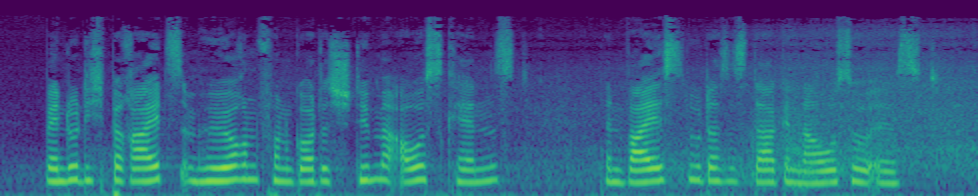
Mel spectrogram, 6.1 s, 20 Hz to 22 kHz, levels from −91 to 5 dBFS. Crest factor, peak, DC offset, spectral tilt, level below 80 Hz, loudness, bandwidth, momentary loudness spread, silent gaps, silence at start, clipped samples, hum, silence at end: 16 dB; -4 dBFS; under 0.1%; -3.5 dB/octave; -44 dBFS; -20 LUFS; 16.5 kHz; 10 LU; none; 0.3 s; under 0.1%; none; 0 s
